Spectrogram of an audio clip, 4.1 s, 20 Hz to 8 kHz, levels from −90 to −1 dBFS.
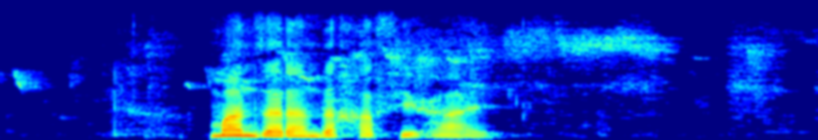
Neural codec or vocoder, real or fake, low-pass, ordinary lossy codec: none; real; 7.2 kHz; Opus, 64 kbps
